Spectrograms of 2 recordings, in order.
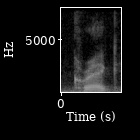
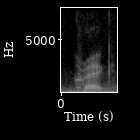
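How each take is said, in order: First: The vowel sounds like a short e. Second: The same.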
